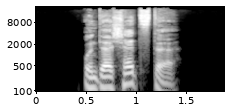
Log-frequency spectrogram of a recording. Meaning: inflection of unterschätzen: 1. first/third-person singular preterite 2. first/third-person singular subjunctive II
- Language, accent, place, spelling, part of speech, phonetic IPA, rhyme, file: German, Germany, Berlin, unterschätzte, adjective / verb, [ˌʊntɐˈʃɛt͡stə], -ɛt͡stə, De-unterschätzte.ogg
